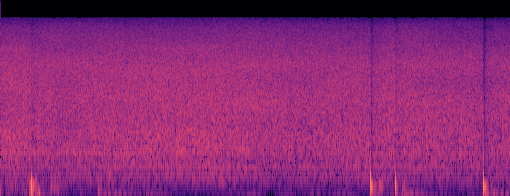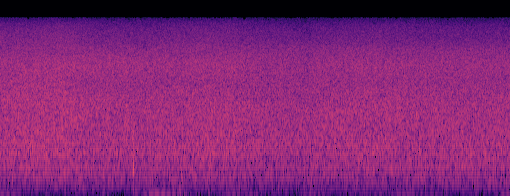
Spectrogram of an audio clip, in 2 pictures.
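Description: Steady rush of a cascading stream, with a few short low thumps near the start and around four to five seconds in.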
